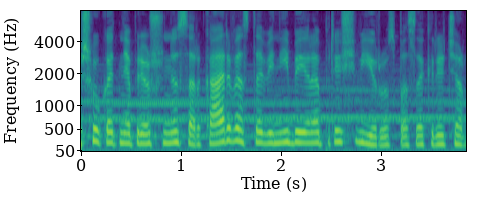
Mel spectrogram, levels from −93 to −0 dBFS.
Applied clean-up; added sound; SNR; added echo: none; Siren; 15 dB; none.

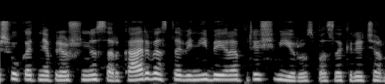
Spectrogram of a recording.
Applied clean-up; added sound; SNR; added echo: classical method Wiener filter.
